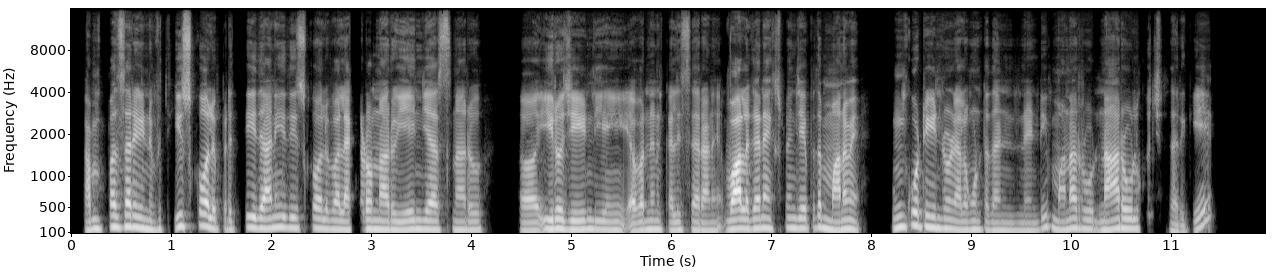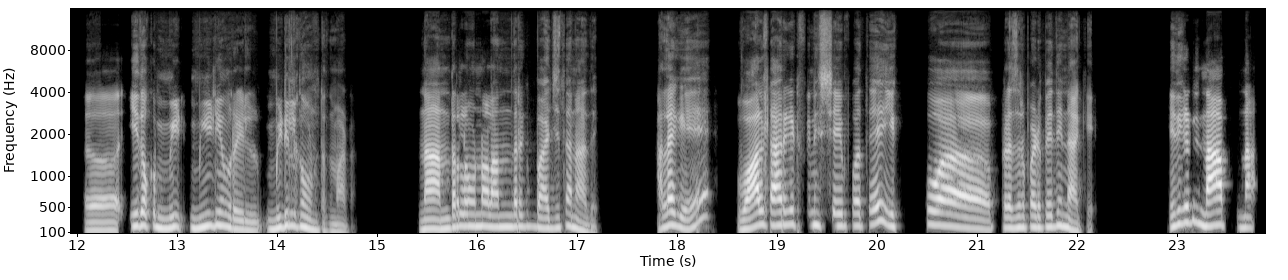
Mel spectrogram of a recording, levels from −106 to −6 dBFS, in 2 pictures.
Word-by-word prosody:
Compulsory 175 +5 0 0.4
తీసుకోవాలి. 190 -2 +1
ప్రతి 140 +5 -7
దానికి 170 +3 +1
తీసుకోవాలి. 160 -1 -4
వాళ్ళెక్కడున్నారు? 140 0 -1
ఏం 145 - -1
చేస్తున్నారు? 135 -1 -3 0.5
ఆహ్, 125 0 -1
ఈరోజు 150 -2 +1
ఏండి? 145 0 -2 0.3
ఎవరినైనా 140 +2 -3
కలిసారని. 130 -1 -4
వాళ్ళుగాని 155 +2 +6
ఎక్స్‌ప్లేన్ 165 +1 -7
చేయకపోతే 165 +2 -3
మనమే. 145 +1 0 0.4
ఇంకోటి 190 +2 -2
ఏంటి 165 -2 -1
ఎలాగుంటదంటేనండి 125 0 -6
మన 135 +4 -3
రో 150 - -4 0.2
నా 140 - +2
రోల్‌కి 155 -1 -3
వచ్చేసరికి, 115 +4 -11 0.8
ఆహ్, 130 0 0 0.2
ఇదొక 200 -1 +1
మీ 185 - +2 0.2
మీడియం 200 +1 +1
రైల్ 135 -3 -2 0.2
మిడిల్‌గా 190 +1 +1
ఉంటదనమాట. 110 -5 -8 0.8
నా 155 - +8
అండర్‍లో 180 +6 +1
ఉన్నోళ్ళందరికీ 190 0 +1
బాధ్యత 165 +3 -2
నాదే. 115 -9 -4 0.7
అలాగే 190 -8 +3 0.6
వాళ్ళ 200 +5 +9
టార్గెట్ 215 +1 +4
ఫినిష్ 205 -1 -2
చేయకపోతే 200 +2 -2 0.2
ఎక్కువ 215 +4 -3 0.6
ప్రెషర్ 170 0 0
పడిపోయేది 185 +3 0
నాకే. 125 - -4 0.8
ఎందుకంటే 255 +5 +1
నా 200 - +12 0.3
నా - - +3
155 Hz, 125 wpm, -22 LUFS, 135-190 Hz, 0.8 s, నా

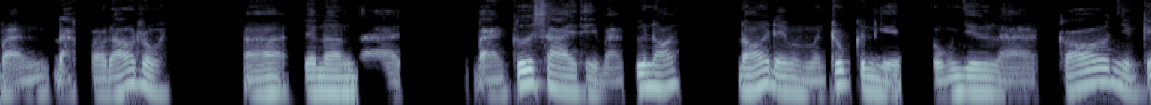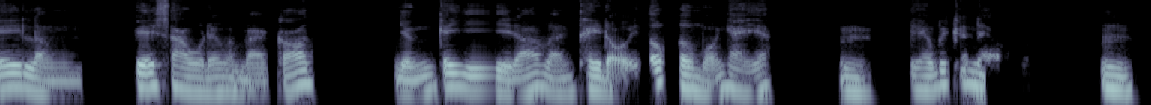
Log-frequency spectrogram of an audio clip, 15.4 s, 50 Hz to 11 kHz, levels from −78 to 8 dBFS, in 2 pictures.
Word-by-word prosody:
bạn - - -2
đặt - - -1
vào 95 0 -1
đó 110 +9 +3
rồi. 125 -10 +1 0.5
Đó, 105 +3 +1
cho 110 - +3
nên 105 -1 +4
là 90 -1 -6 0.5
bạn 95 +1 0
cứ 150 +6 +8
sai 120 -8 +2
thì 100 -4 -2
bạn 85 0 -6
cứ 130 - +6
nói, 130 +2 +2 0.4
nói 120 +7 +4
để 115 -2 +4
mà 105 - 0
mình 90 -1 -3
rút 150 0 +5
kinh 110 - +3
nghiệm 85 -6 +1 0.2
cũng 95 +5 +1
như 105 -1 +3
là 85 -3 -4
có 145 +8 +3
những 105 -6 -1
cái 130 +1 +4
lần 85 -6 -2 0.4
cái 130 0 +5
sau 115 -6 -1
để 100 - -2
mà 105 -2 -3
bạn 85 -3 -4
có 145 +7 0 0.5
những 95 +5 -1
cái 130 0 +3
gì 115 -1 0
gì 95 -3 +2
đó 105 +6 0
bạn 100 -5 -3
thay 110 -2 +2
đổi - - 0
tốt 155 - +5
hơn 120 -3 +4
mỗi 115 - -3
ngày 115 -6 -3
á. - - -4 0.4
Ừm, 105 -2 -2 0.3
thì 115 - -4
hông 110 -1 0
biết 145 - +2
cách 155 - -1
nào 130 -4 -2 0.6
ừm. 115 -3 +1
110 Hz, 220 wpm, -24 LUFS, 95-125 Hz, 0.6 s, cứ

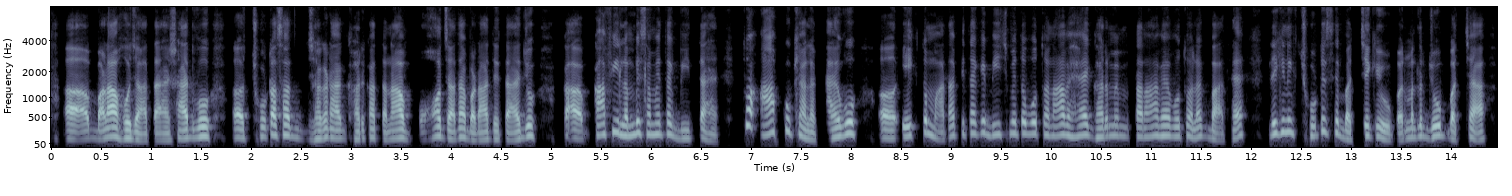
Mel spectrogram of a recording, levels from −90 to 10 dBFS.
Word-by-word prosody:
अ - - +5
अ, - - +4
बड़ा 150 - +7
हो - - +7
जाता 100 -3 +1
है, 100 - -2
शायद 130 +4 +2
वो 155 +2 +5 0.3
अ, 135 - +6
छोटा-सा 175 +3 +3 0.2
झगडा 125 +2 +1
घर 120 0 -5
का 140 - +2
तनाव 130 -2 +3
बहुत 150 +9 0
ज़्यादा 145 - +4
बढ़ा 110 0 +2
देता 120 -3 -2
है 115 - +3
जो 165 +4 +2
का - - 0
काफ़ी 185 +5 +1
लंबे 175 +5 +2
समय 190 -1 -2
तक 190 - +1
बीतता 125 +1 -3
है। - - -8 0.3
तो - - +5
आपको - - 0
क्या - - -2
लगता 130 - -4
है 145 - +3
वो 200 +4 +3 0.2
अ, 130 -1 +4
एक 155 0 -1
तो 215 - +2
माता-पिता 180 +4 -4
के 210 +1 -4
बीच 185 +3 -8
में 200 - -2
तो 200 - +1
वो 200 0 +1
तनाव 175 0 0
है, 170 +3 0
घर 145 0 -3
में 165 -2 -7
तनाव 155 +3 -1
है, 165 - +3
वो 155 -1 -2
तो 165 - -4
अलग 150 +1 -3
बात - - -2
है। 135 - +1 0.3
लेकिन 215 +3 +1
एक 215 - -3
छोटे-से 210 +6 -4
बच्चे 170 - -2
के 155 - -4
ऊपर 115 +2 -1
मतलब 140 +2 -4
जो 160 +3 +4
बच्चा - - +1
155 Hz, 255 wpm, -24 LUFS, 135-180 Hz, 0.3 s, बड़ा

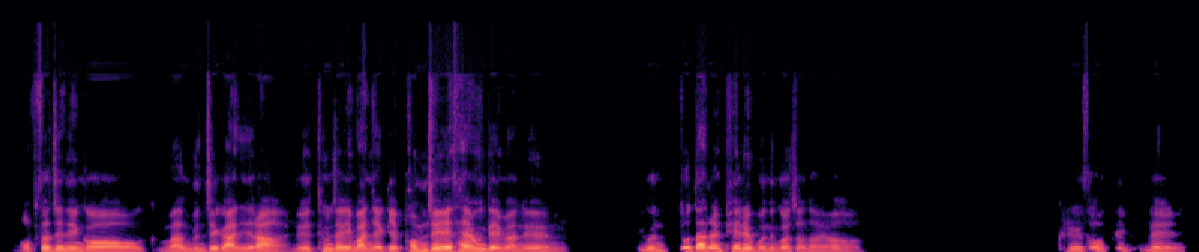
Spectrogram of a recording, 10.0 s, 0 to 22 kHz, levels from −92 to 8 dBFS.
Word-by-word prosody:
없어지는 145 +4 0
것만 125 -2 -1
문제가 105 +9 0
아니라 95 - +1
내 105 0 -4
통장이 175 +4 0
만약에 110 0 0
범죄에 145 +8 +5
사용되면은 110 - 0 0.6
이건 140 0 -4
또 220 - +4
다른 225 -3 +6
피해를 195 -4 +2
보는 115 -2 -5
거잖아요. 95 -2 -7 1.6
그래서 155 0 -5
그 130 - -12
네. 95 -8 -6
125 Hz, 275 characters per minute, -22 LUFS, 105-155 Hz, 1.6 s, 다른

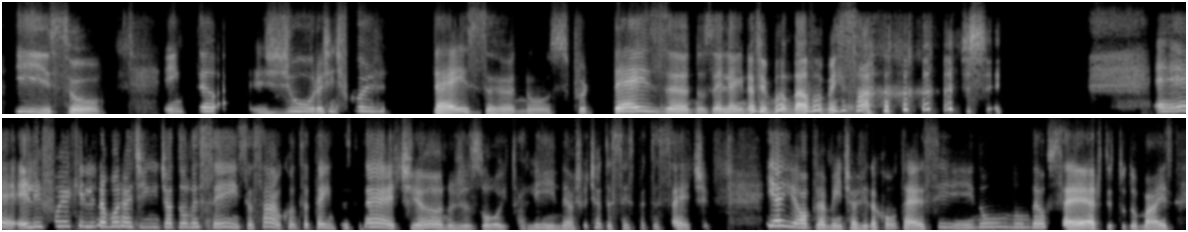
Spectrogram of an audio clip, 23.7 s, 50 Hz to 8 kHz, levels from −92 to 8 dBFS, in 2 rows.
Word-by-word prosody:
Isso 205 -9 -1 0.6
então 270 - -1 0.5
juro, 240 +3 -2
a - - +3
gente 255 +1 -5
ju - - -8
ficou 290 -1 -5 0.7
10 215 +1 +4
anos 150 -4 -7
por 240 0 -3 0.2
10 265 -1 +7
anos 220 0 +2
ele 220 -1 +3
ainda 215 +1 +3
me 250 -3 +3
mandava 215 - +4
mensagem. 330 +2 +1 2.8
É, 275 +5 +2
ele 300 +5 +2
foi 345 +2 -4
aquele 345 -2 -4
namoradinho 315 -3 0
de 285 - -2
adolescência, 280 -3 -3
sabe 295 0 -1
quando 235 +1 -8
você 245 - -3
tem 250 0 -2
17 240 -1 0
anos, 220 -3 -1
18 195 0 -6
ali, 210 0 -8
né, 205 +2 -6
acho 205 - -8
que - - -15
eu - - -28
tinha 280 -2 -5
16 205 0 -11
pra - - -21
17 - - -7 0.6
e 380 - +2
aí, 365 -6 +4
obviamente 220 -8 0
a - - +1
vida 190 +1 -3
acontece 215 - -2
e 240 -3 -8
não 290 +3 -6
não 270 0 -7
deu 265 0 +1
certo 205 - +5
e - - -6
tudo 180 -1 -8
mais, 175 +4 0
235 Hz, 135 wpm, -23 LUFS, 205-275 Hz, 2.8 s, 10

